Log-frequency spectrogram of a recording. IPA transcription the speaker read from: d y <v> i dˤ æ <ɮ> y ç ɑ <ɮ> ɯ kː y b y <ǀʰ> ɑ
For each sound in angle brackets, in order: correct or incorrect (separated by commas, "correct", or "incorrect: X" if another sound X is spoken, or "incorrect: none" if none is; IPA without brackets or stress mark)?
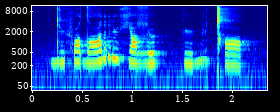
incorrect: f, incorrect: r, correct, correct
